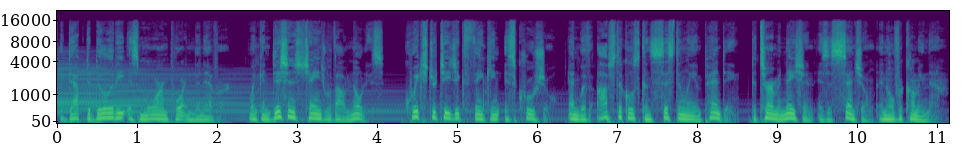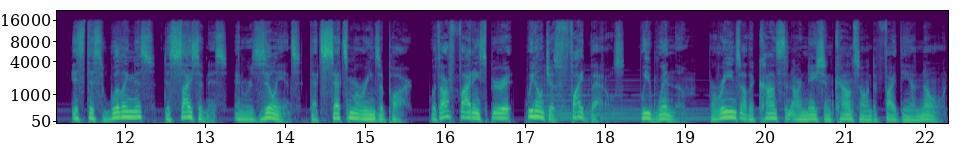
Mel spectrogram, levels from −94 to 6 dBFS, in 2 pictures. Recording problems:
background music; noticeable; throughout; 20 dB below the speech

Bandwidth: 15.5 kHz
